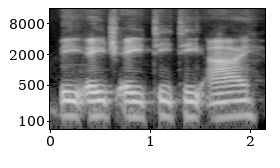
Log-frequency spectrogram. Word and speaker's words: Bhatti: out but just be patient with me dr b-h-a-t-t-i carefree medical lansing michigan are you with us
